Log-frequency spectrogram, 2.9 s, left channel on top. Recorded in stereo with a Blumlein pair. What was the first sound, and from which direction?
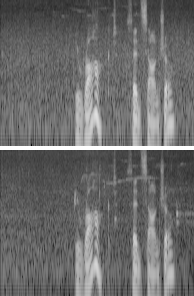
A man speaking, 15° left.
